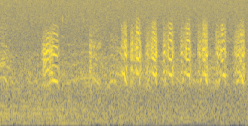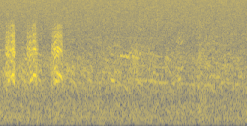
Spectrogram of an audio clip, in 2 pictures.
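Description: A bird calling: one call, then a quick run of about ten calls at roughly four a second that stops about two-thirds of the way through.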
